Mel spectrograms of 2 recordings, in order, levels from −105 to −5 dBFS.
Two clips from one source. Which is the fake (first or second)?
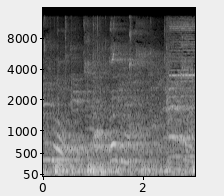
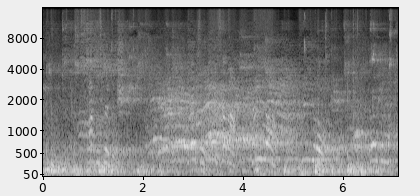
second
